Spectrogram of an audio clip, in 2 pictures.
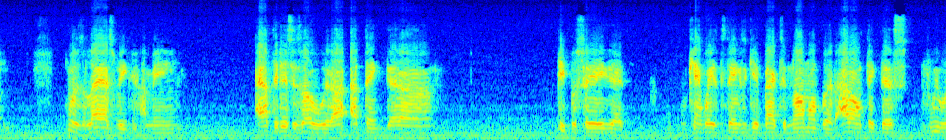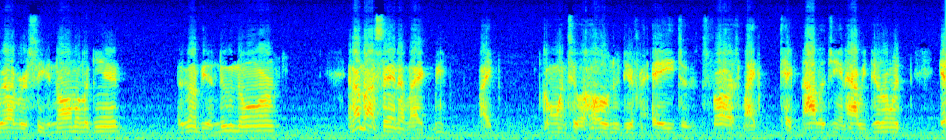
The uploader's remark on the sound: Reconnect after another hiatus but this time over the phone due to the current COVID-19 Self Isolation guidelines.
